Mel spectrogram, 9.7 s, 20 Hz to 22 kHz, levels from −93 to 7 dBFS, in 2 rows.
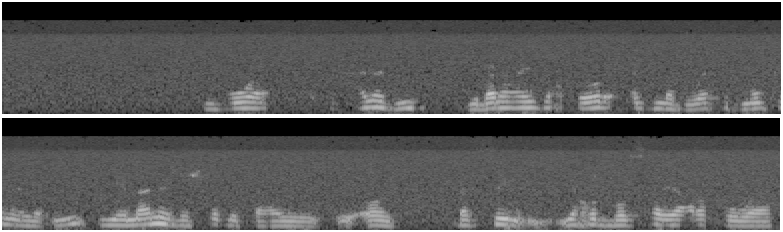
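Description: A speech recording where an echo canceller likely left residual loudspeaker signal in the microphone, so the other side's voice leaks through for the whole clip, faint at roughly 15 dB below the talker. The same canceller likely mishandled double talk, causing speech suppressed in double talk: the talker dips by about 5 dB in brief stretches during 1.25–2.9 s, 3.59–4.85 s, 6.14–6.95 s and 7.67–8.33 s, and by about 10 dB during 8.9–9.4 s.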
